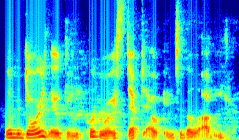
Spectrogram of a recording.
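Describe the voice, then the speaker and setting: A woman narrates a picture book for young children. Her voice is markedly husky with some fry, and her pitch moves in lively, expressive sweeps as she speaks to the listeners. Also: a little fast, rough recording. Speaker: storybook reader. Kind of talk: children's read-aloud narration with asides.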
